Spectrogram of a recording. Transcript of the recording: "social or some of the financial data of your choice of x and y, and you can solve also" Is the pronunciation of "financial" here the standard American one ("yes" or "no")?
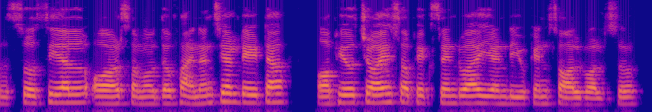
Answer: no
